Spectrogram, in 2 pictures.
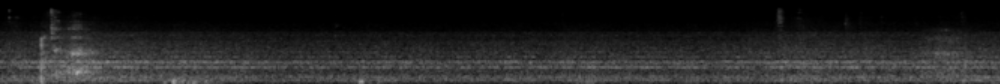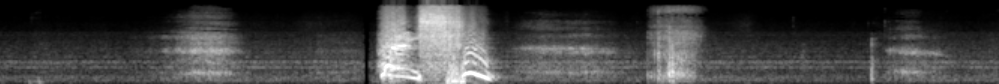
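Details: Sneezing person indoors with a dog nearby; sharp breath in, one loud explosive sneeze, then softer breaths and a small trailing burst over a faint hum.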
